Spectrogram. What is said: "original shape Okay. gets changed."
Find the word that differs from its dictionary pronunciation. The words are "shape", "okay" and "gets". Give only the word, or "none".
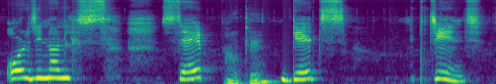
shape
